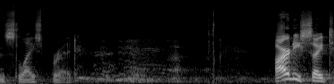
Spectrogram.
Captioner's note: laughter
